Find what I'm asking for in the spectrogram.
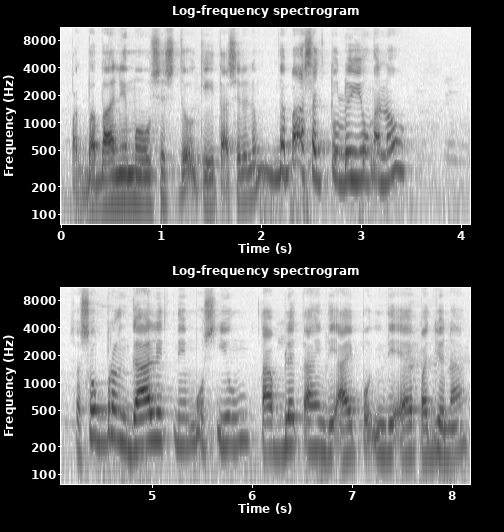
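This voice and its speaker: A male pastor preaching a mid-week Bible study, mixing in English verses and acting out quoted people in sudden high voices. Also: creaky. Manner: animated preaching, voices quoted people, big pitch swings; mixes English verses into Tagalog, halting restarts.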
